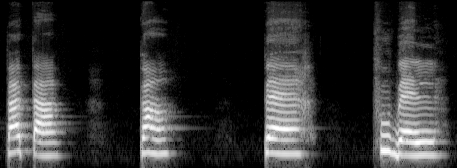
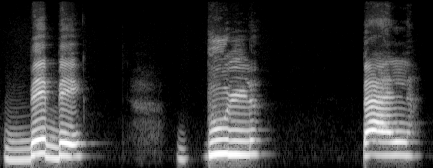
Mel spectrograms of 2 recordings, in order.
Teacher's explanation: Ensuite, nous avons le B qui est très proche du P. La différence, c'est que les cordes vocales vont vibrer.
